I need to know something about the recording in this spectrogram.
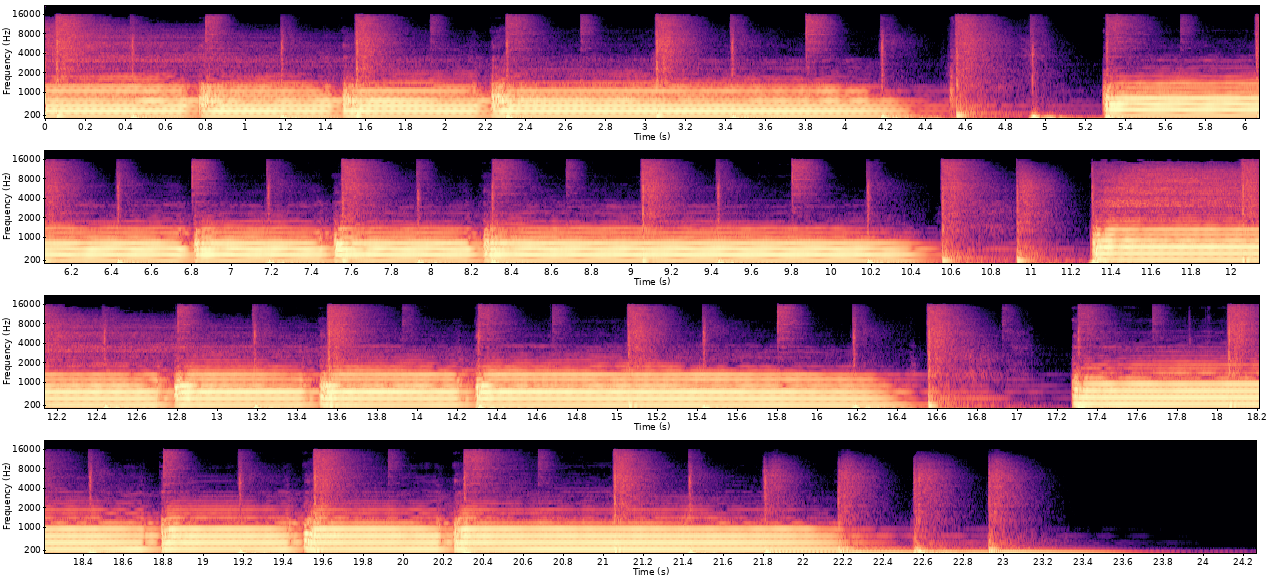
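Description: Euphonium playing a slow warm-up exercise: four phrases, each a long note, two short repeated notes and a held note, each phrase a step higher than the last, over a steady drum-kit backing beat.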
